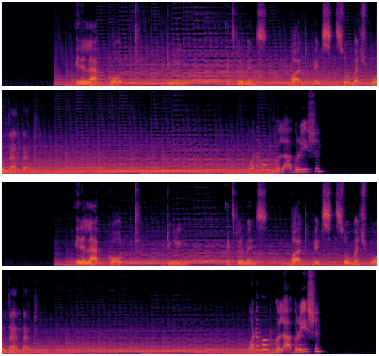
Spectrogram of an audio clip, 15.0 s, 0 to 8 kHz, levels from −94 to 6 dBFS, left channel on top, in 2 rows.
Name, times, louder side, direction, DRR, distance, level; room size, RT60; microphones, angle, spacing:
sound 1, 1.0-13.0, left 4 dB, 65° left, 0.6 m, -35 dB
voice 1, 1.5-2.8 3.2-3.7 4.5-5.3 5.7-8.1, equal, 5° left, 0.3 m, -30 dB
voice 2, 12.4-13.9, right 5 dB, 50° right, 0.6 m, -33 dB
4.0 x 2.7 x 2.7 m
head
